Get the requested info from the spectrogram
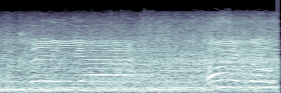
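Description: A pack of production sedan race cars' engines revving together: several overlapping engine notes rising and falling in pitch over a steady low rumble as the field races into a corner on a dirt speedway.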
